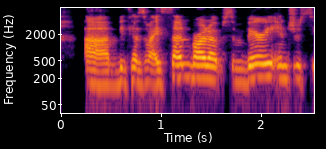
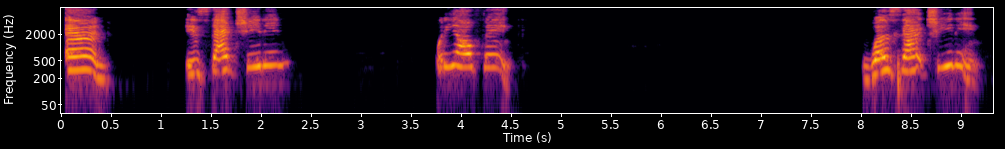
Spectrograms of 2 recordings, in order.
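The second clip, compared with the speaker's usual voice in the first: high teasing question; 10 semitones higher than usual. Real, not acted.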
